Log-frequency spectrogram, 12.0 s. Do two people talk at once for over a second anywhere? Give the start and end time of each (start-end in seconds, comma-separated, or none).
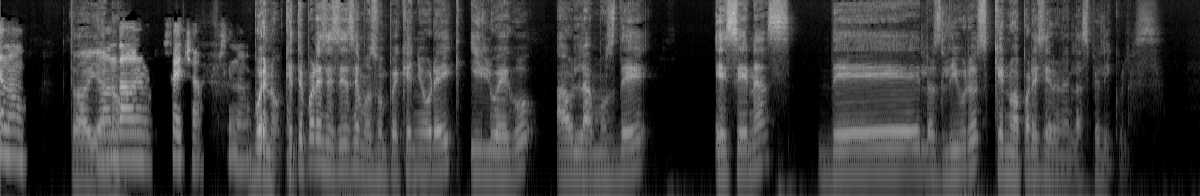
none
